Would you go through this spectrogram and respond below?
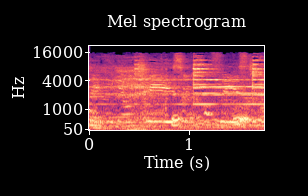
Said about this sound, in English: Oh dear, we've been called summoned. Back by the bell.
